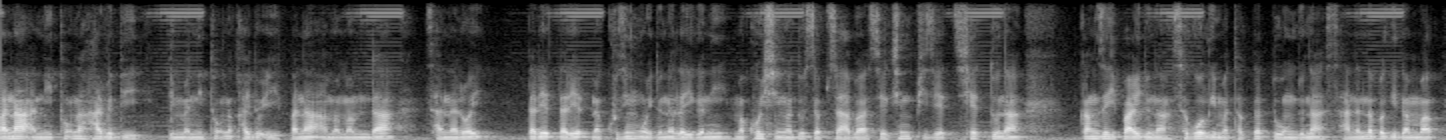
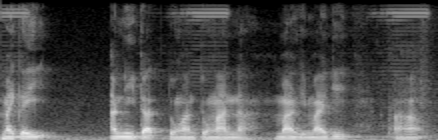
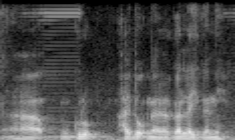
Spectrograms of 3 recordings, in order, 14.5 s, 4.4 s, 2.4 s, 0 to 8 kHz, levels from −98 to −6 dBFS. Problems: background sounds at intervals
